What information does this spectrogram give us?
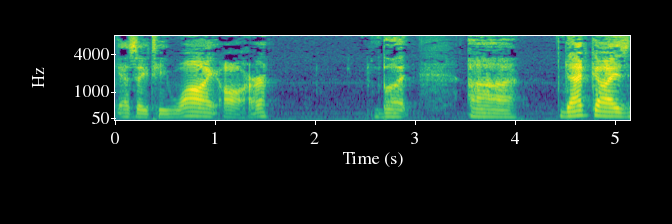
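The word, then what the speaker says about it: Sater: sat t er uh ironically I guess probably pronounced just like sat T yr but uh that guy's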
